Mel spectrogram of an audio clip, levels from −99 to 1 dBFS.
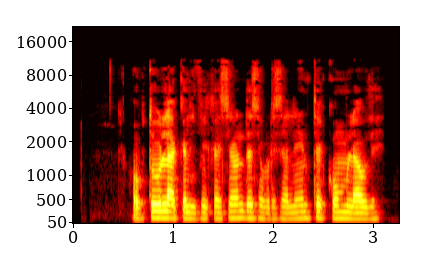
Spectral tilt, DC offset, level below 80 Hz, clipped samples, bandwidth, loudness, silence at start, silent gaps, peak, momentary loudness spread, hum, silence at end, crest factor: -6 dB/octave; under 0.1%; -70 dBFS; under 0.1%; 11.5 kHz; -22 LUFS; 0.6 s; none; 0 dBFS; 13 LU; none; 0.2 s; 22 dB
